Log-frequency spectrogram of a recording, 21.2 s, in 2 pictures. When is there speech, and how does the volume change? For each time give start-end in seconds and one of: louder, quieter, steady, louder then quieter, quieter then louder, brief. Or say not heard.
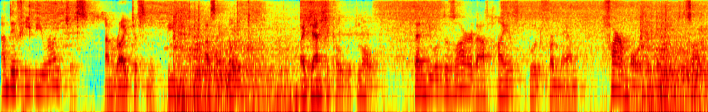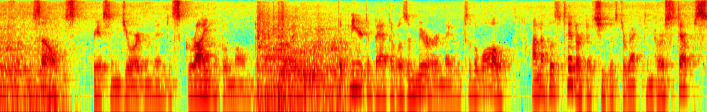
0.0-21.1 steady.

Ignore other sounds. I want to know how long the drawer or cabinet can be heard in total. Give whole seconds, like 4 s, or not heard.
6 s.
